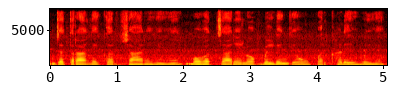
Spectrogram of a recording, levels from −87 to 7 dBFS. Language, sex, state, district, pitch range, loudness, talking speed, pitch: Hindi, female, Uttar Pradesh, Etah, 165-185 Hz, -27 LUFS, 165 wpm, 180 Hz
